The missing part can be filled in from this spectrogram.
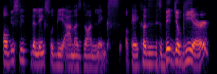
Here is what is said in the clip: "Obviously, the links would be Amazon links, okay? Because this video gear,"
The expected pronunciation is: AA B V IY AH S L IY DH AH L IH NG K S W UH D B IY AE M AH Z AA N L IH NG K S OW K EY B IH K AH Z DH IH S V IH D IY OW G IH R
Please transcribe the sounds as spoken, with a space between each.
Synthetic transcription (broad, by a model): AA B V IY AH S L IY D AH L IH NG K S W UH D B IY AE M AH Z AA N L IH NG K S OW K EY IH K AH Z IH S B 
